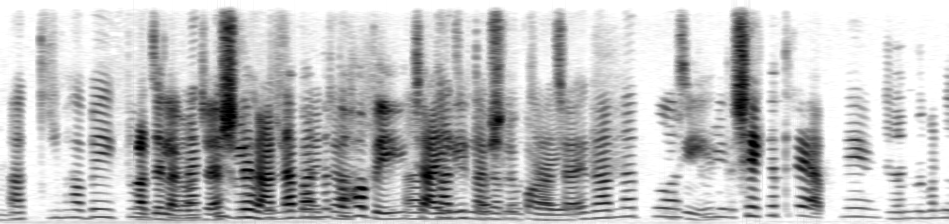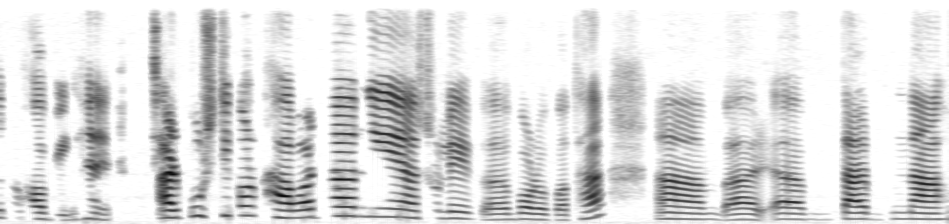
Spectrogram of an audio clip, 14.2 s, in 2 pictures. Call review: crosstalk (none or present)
present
